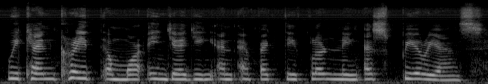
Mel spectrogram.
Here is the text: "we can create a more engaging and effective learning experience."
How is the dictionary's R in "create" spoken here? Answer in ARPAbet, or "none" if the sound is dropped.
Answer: R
